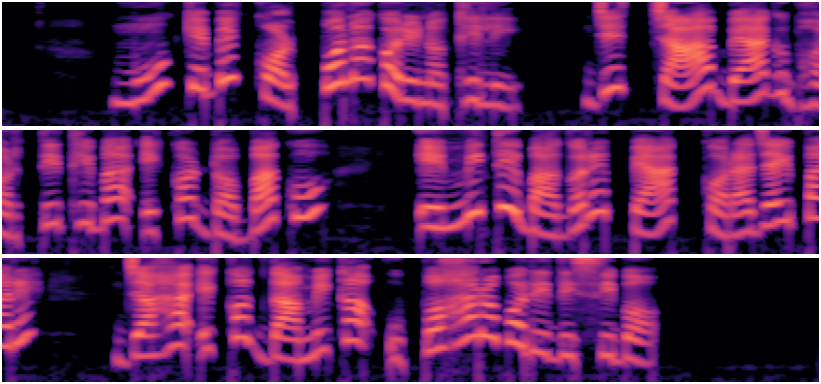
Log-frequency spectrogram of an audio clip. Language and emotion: Odia, surprised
